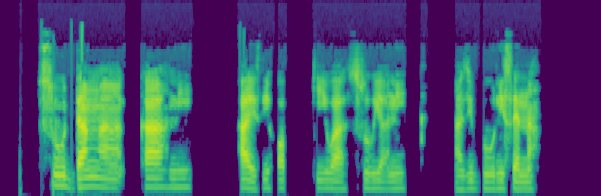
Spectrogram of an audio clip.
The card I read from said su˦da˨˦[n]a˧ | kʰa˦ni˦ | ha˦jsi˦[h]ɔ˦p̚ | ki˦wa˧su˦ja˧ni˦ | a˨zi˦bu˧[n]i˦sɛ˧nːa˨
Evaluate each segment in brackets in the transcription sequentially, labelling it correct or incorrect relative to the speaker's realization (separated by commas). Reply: incorrect, correct, correct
